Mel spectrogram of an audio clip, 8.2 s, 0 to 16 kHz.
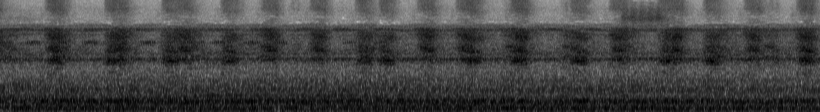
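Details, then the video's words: Crickets chirping at night in the woods, recorded September 2, 2023, on a phone with a stereo microphone; high, shrill pulses repeat roughly twice a second over a steady insect hiss, with other callers overlapping. "Crickets in the woods at night"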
